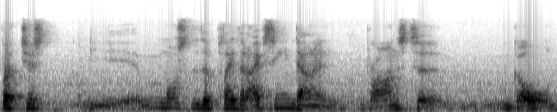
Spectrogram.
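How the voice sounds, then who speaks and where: Audible room echo surrounds a man speaking fairly slowly in a medium pitch with ordinary pitch variation. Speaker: gaming YouTuber. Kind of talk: gameplay commentary. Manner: casual with frequent fillers.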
